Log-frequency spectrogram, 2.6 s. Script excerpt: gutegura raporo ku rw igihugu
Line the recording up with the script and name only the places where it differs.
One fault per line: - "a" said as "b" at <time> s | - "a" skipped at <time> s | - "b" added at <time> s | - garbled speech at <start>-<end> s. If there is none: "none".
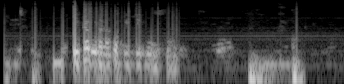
none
